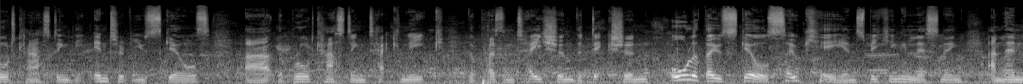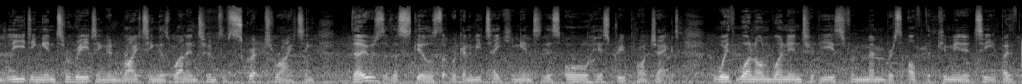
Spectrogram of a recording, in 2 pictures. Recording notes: NetSupport Radio LIVE show from stand D120 at BETT2018. The equipment that we use costs less than £3,000.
